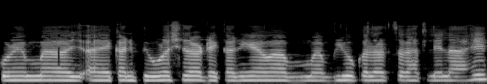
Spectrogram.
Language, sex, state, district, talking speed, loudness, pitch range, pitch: Marathi, female, Maharashtra, Nagpur, 170 wpm, -18 LUFS, 185-195 Hz, 190 Hz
